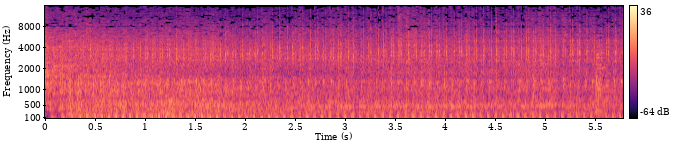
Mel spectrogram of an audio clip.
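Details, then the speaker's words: First-generation Yamaha NMAX scooter idling with a fast, rough metallic "krakrak" clatter from a worn intake rocker arm; roughness persists as rpm rises to 4,000–5,000. "dari suaranya identik suaranya teman-teman bisa dengarkan secara seksama nih dengarkan dari suaranya krakrakrak gitu"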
